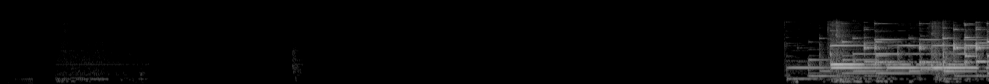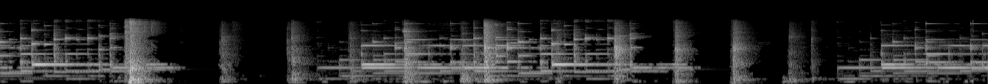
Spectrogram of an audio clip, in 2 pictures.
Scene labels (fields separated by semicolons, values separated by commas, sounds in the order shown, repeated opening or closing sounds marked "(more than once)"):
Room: living room, bedroom; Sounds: phone ringing, door, footsteps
